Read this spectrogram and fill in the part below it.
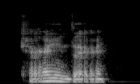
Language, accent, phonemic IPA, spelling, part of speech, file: French, Canada, /kʁɛ̃.dʁɛ/, craindraient, verb, LL-Q150 (fra)-craindraient.wav
- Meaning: third-person plural conditional of craindre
